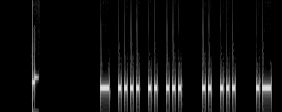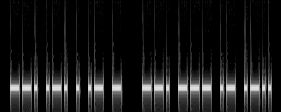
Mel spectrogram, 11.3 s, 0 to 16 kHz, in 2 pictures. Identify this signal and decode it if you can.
Morse code, heard as a keyed tone, about 20 wpm, 700 Hz. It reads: THIS IS A GREAT GOAL
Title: Sentences from Top 1000 Words - Review Part 6 - 20wpm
